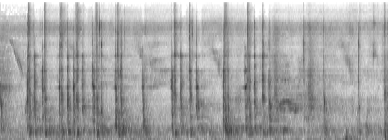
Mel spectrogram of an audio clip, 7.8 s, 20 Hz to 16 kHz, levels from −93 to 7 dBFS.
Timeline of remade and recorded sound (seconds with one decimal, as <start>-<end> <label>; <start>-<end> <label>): 0.0-0.6 recorded; 0.6-7.8 remade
